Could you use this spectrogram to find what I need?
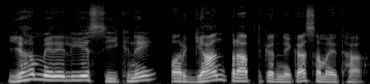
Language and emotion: Hindi, neutral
